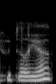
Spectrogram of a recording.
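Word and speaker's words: Judilla: For the record, my name is Hudilia. That's spelled M E L O D Y last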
